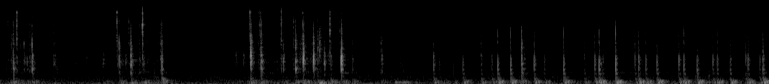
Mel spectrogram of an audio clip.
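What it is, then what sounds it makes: Typewriter-style mechanical keyboard being typed on. A backlit typewriter-style mechanical keyboard with round plastic keycaps set in metal rims is typed on with fingertips and long dark nails, mixing key clicks and presses. Crisp, bright clicks with short low thumps beneath come in irregular bursts, each dying away almost instantly.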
